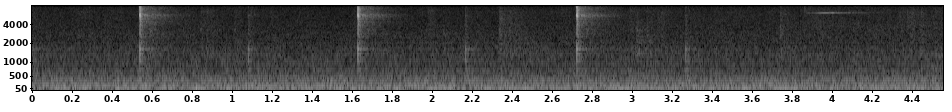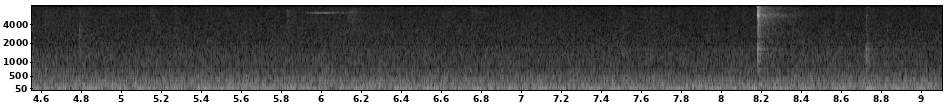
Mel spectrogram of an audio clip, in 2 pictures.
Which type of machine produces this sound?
valve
